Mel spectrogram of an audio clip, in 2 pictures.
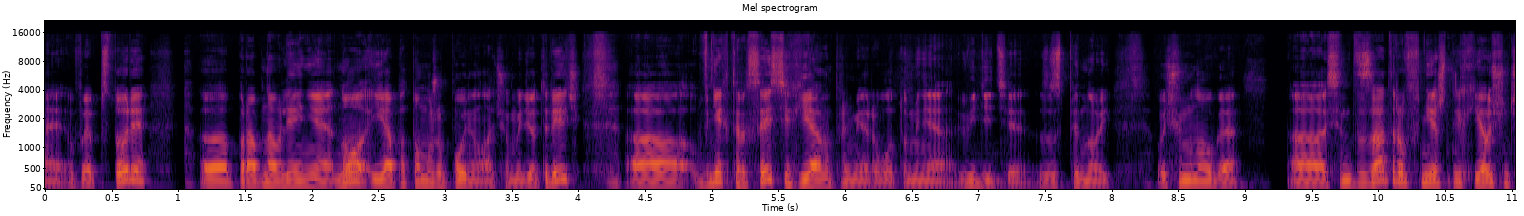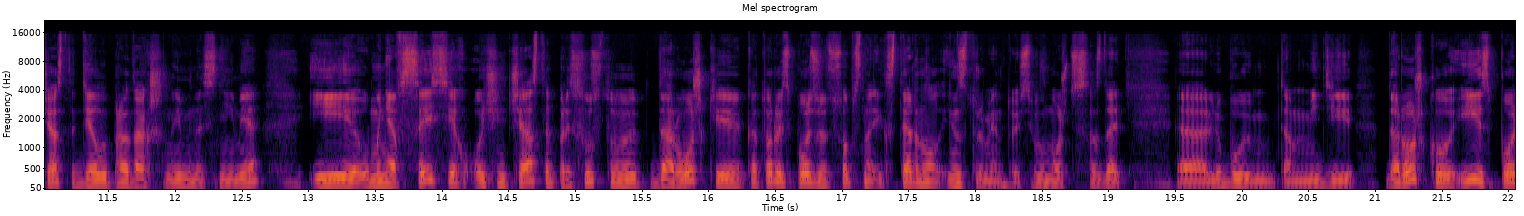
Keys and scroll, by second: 18.4 alt+super+s.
